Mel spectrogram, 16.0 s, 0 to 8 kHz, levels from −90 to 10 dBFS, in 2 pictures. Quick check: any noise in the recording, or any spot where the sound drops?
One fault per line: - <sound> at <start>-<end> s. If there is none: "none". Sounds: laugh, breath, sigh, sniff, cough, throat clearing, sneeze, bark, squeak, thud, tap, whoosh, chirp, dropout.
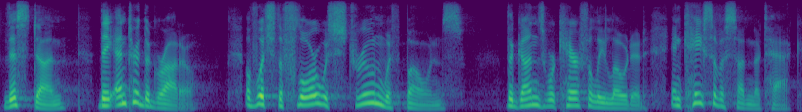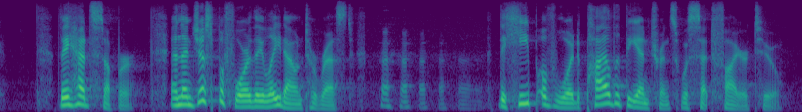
- laugh at 11.8-12.9 s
